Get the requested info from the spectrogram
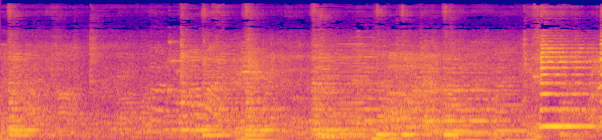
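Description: A live Romanian folk wedding band striking up a tune: pulsing low bass notes and keyboard chords, then a reed wind instrument comes in near the end with a loud held note, over the guests' chatter.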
